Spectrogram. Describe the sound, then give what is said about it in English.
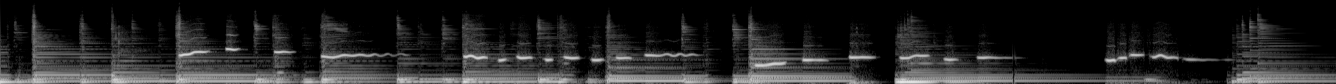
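A person whistles a clear, bright melody as part of a song, over a steady musical accompaniment, the tune moving in short phrases with brief pauses, fairly loud throughout. “You whistled in the song.”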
